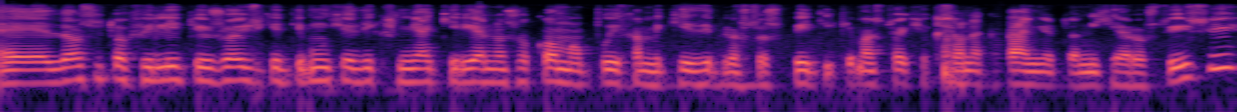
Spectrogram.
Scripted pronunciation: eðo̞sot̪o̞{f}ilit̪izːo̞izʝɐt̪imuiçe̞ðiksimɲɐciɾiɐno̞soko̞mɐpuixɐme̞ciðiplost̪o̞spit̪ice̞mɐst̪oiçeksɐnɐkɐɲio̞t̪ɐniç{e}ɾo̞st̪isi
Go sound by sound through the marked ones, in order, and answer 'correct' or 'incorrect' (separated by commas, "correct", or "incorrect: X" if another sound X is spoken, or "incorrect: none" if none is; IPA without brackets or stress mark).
correct, correct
